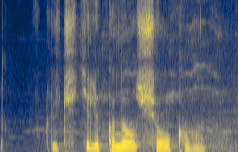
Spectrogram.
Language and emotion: Russian, neutral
